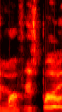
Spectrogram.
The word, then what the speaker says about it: Murfreesboro: here you just say Murphy's Boro that R the extra R that's in there doesn't really exist in my world um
